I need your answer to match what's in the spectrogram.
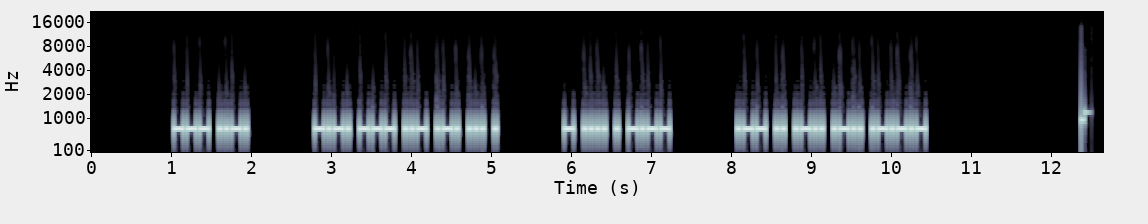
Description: Morse code, heard as a keyed tone, about 30 wpm, 700 Hz. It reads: OF COURSE THEY WILL.
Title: 3x Word-Spacing - Sentences from Top 500 Words - 30wpm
